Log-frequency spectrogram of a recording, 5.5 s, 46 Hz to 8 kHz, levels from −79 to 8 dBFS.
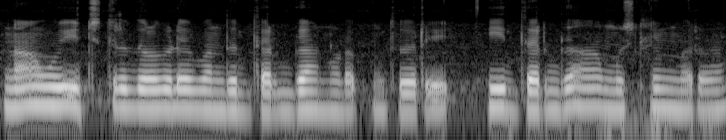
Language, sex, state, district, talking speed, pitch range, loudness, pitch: Kannada, male, Karnataka, Belgaum, 120 wpm, 140-150 Hz, -16 LUFS, 145 Hz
